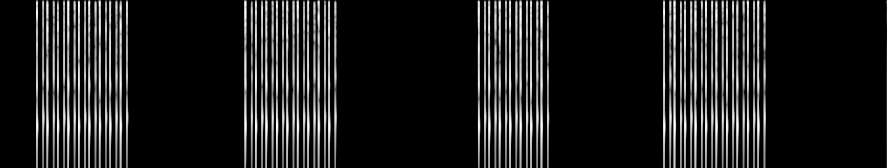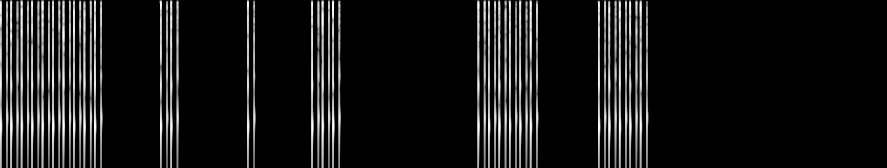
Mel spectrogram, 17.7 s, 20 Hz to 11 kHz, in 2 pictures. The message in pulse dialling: 9 9 7 0 0 2 1 3 6 5

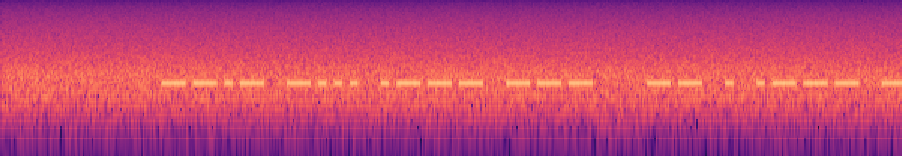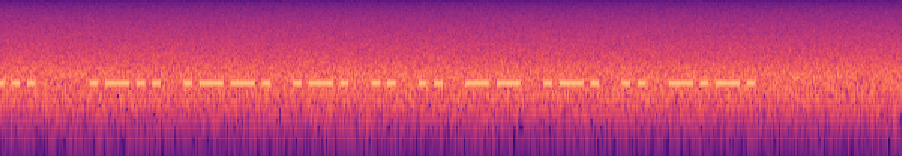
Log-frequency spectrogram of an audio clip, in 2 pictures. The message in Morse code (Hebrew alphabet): קבעה מועד לפריימריס

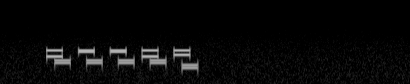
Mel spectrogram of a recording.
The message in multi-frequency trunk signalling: 70078

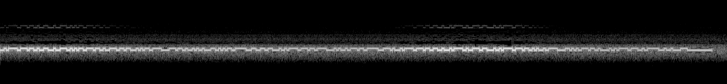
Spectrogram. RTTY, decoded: … WAS ALSO JUSTICE OF THE PEACE FOR KENT.

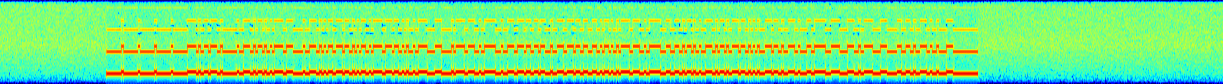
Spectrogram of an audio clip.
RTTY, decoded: ADEMAS SE FOMENTA LA IDENTIDAD Y AUTONOMIA.

